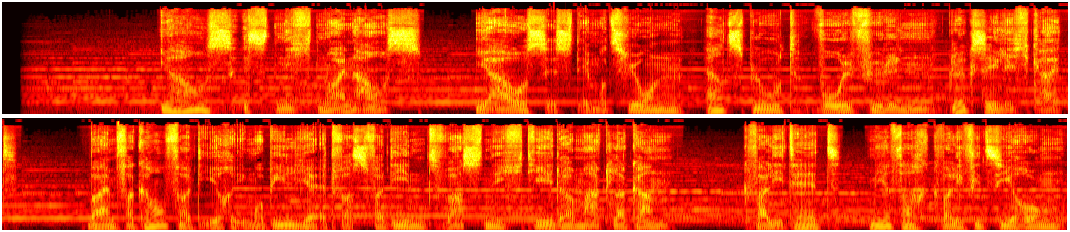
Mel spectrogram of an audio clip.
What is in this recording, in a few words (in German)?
Wohlige Emotionen Musik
